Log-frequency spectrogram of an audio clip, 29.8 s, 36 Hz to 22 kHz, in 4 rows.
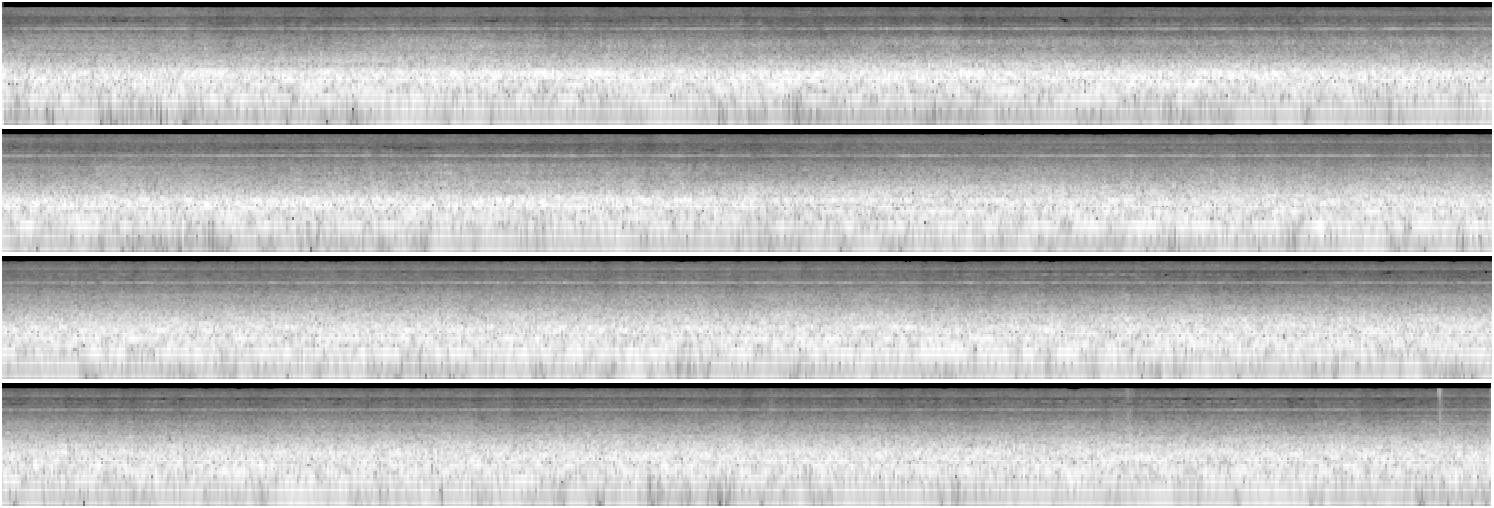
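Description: The Antonov An-24B's two Ivchenko AI-24 turboprop engines run steadily as the aircraft taxis, heard from inside the cockpit. Their deep propeller drone carries a thin high turbine whine, and the level eases slightly about a third of the way through.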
